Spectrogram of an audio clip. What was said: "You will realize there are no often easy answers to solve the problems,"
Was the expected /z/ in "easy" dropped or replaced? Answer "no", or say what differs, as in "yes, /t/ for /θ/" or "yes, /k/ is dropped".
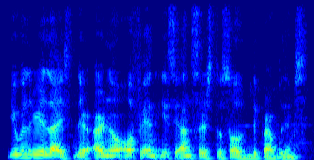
yes, /s/ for /z/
